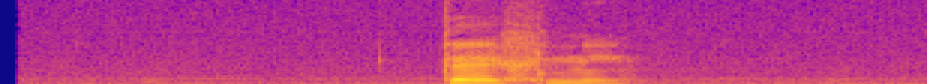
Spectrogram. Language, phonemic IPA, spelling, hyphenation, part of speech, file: Greek, /ˈte.xni/, τέχνη, τέ‧χνη, noun, Ell-Techni.ogg
- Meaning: art, craftsmanship, style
